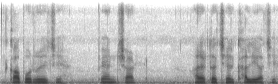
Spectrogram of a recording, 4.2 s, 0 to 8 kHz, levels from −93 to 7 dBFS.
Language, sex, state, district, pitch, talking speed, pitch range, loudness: Bengali, male, Tripura, West Tripura, 110 Hz, 130 wpm, 100-120 Hz, -19 LUFS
